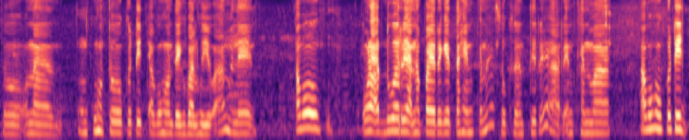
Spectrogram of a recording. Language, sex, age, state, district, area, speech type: Santali, female, 45-60, Jharkhand, Bokaro, rural, spontaneous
